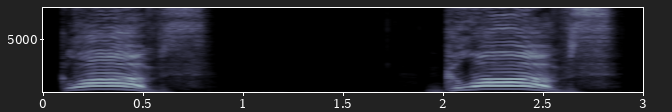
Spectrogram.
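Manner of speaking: high yell to another room; calling out loudly. Acted. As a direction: holler for her across the house. Yelling for gloves.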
